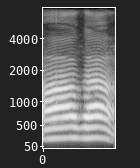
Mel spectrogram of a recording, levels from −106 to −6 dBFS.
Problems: none marked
